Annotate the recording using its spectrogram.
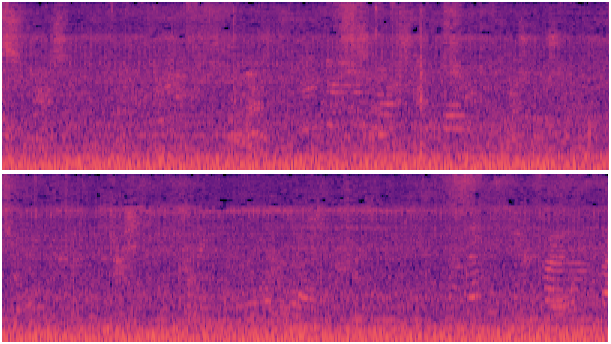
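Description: Steady low engine and road rumble of a bus, heard from inside the passenger cabin, with faint voices of other people in the background.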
